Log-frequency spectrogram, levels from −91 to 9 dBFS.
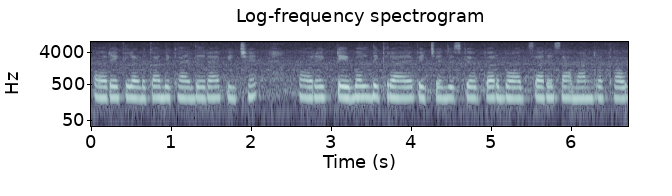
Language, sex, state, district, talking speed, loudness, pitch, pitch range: Hindi, female, Gujarat, Valsad, 205 wpm, -16 LUFS, 215 Hz, 210-220 Hz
